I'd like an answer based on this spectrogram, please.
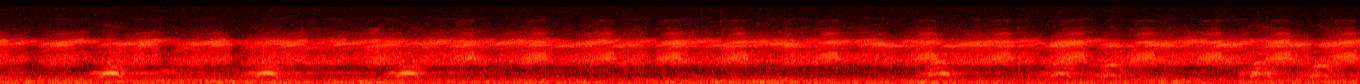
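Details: Night chorus of paddy frogs in early summer, before rice transplanting: steady rapid rattling croaks from many frogs, overlaid by occasional distinct plucked, lower croaks, with a faint low hum behind.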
